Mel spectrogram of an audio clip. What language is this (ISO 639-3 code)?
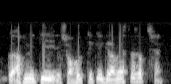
ben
